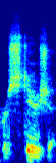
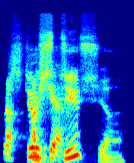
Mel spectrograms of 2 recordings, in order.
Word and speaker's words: Restuccia: I got told in high school by a teacher who was from Italy that we're pronouncing it wrong. I'm like, you know what? We're pronouncing it the American way Oh, there because we go.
